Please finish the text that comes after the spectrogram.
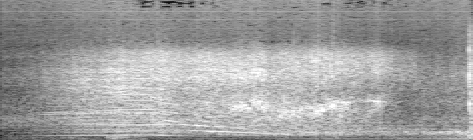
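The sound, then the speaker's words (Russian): A car engine hums steadily as the vehicle drives slowly back to town, its pitch sliding downward as it slows, with tires rumbling on the road and no voices. “мы медленно поехали обратно в город.”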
